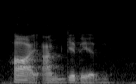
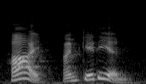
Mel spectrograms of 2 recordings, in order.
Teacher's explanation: keep the tone down, a falling tone. So, hi, I'm Gideon, not hi, I'm Gideon, a rising tone.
